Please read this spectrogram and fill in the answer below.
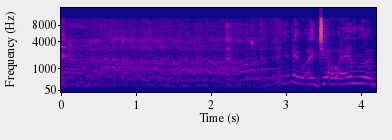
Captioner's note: audience laughter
